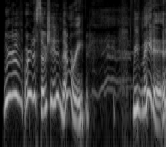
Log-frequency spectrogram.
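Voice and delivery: high, fast giddy laughing words. Real, not acted. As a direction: laugh through it, delighted. Thrilled at being someone's memory.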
